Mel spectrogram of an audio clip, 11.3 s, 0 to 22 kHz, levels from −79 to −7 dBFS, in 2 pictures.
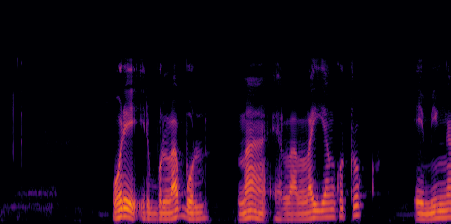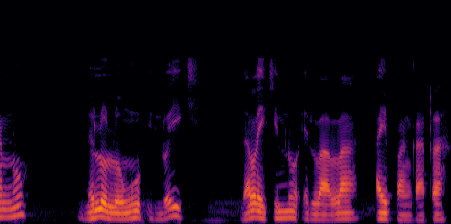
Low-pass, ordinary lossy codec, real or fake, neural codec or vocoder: none; none; real; none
